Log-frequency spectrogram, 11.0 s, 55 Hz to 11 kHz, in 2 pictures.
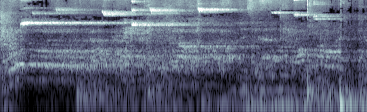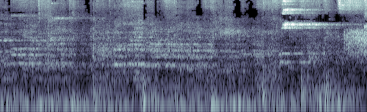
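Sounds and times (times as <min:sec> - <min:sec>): footsteps in sports hall: 0:00.0 - 0:11.0.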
